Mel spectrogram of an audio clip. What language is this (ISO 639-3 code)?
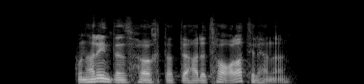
swe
